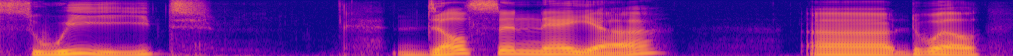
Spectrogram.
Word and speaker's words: Dulcinea: the dulcimer sounds sweet dulcinea uh dwell you could say dulcinia or dulcinia you can emphasize that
